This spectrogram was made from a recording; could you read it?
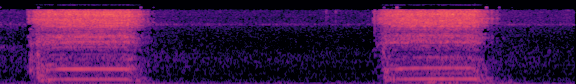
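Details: Ford Windstar van rear passenger sliding door: two half-second electric buzzes, one per remote lock press, traced to the door lock actuator motor.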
